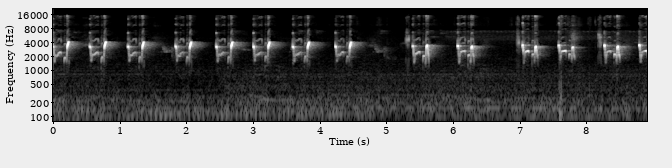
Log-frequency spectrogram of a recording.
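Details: Long run of prinia song meant to lure and train cage birds: steady series of bright, clipped chirps in pairs, about two per second, briefly broken before continuing at the same pace.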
